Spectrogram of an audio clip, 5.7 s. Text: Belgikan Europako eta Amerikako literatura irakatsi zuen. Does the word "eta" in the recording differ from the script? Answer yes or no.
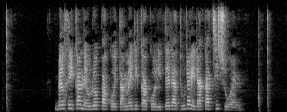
no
